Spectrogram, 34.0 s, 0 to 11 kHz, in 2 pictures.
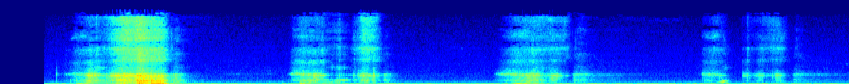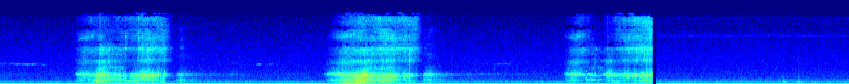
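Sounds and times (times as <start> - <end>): person snoring: 1.3 - 3.8, 5.8 - 7.8, 9.9 - 11.8, 14.0 - 16.0, 18.5 - 20.7, 23.5 - 25.5, 28.2 - 30.0.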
